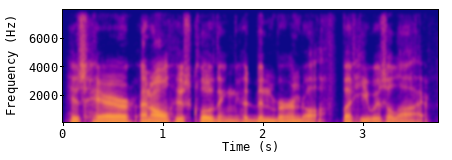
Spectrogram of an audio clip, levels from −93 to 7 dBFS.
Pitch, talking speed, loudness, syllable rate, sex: 90 Hz, 225 wpm, -19 LUFS, 5.3 syllables/s, male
